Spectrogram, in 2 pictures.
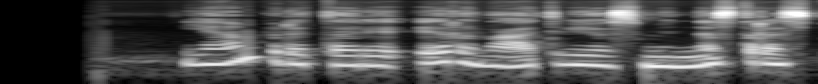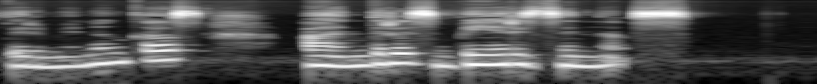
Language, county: Lithuanian, Kaunas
